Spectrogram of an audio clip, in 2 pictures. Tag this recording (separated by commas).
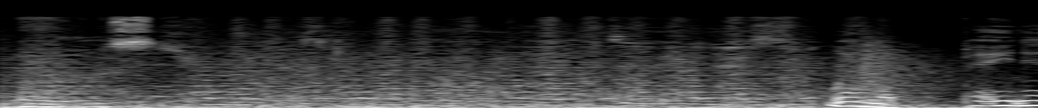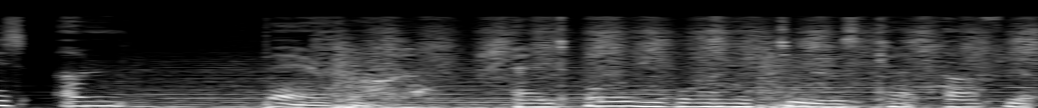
inside a small room, Speech, Music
